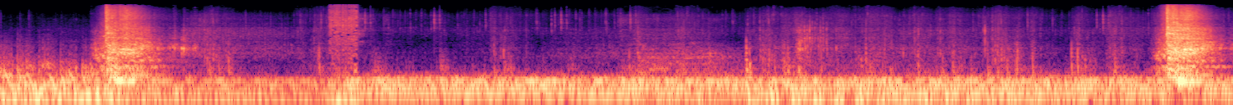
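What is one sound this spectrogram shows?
An explosion bursts with a loud roaring blast.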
